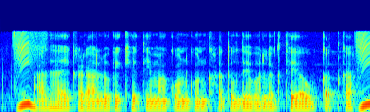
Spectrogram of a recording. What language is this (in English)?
Chhattisgarhi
